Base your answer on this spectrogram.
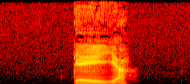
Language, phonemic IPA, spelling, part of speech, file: Navajo, /tèːjɑ́/, deeyá, verb, Nv-deeyá.ogg
- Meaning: third-person singular perfective of dighááh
